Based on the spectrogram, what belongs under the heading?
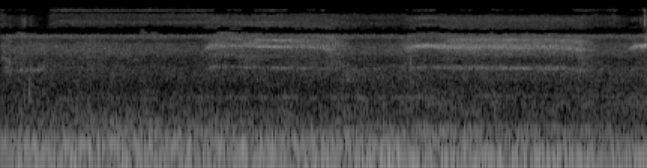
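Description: A bird's long, level whistled notes, three in a row, each about a second long, over a low steady rumble.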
